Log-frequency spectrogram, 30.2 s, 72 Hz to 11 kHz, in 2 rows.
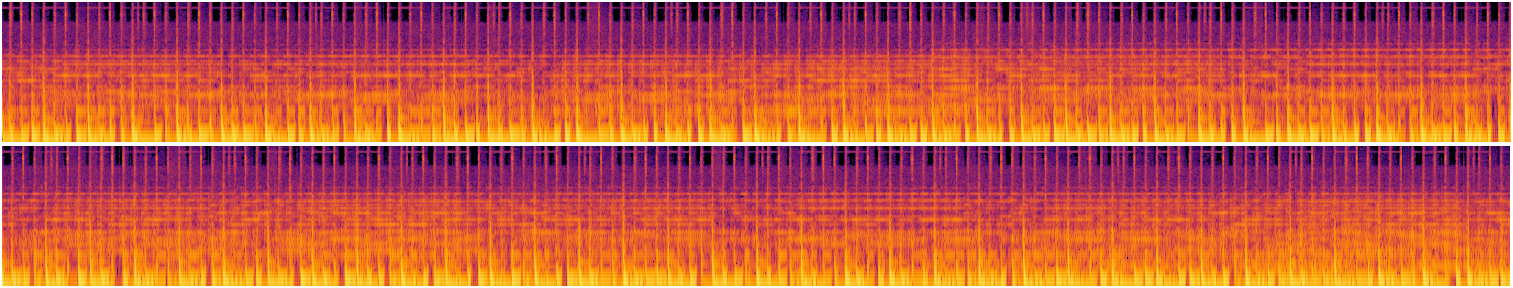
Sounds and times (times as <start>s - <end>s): Music: 0.0s - 30.1s.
